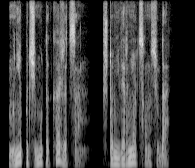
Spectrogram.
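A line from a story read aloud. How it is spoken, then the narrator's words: Medic speaking quietly. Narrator (Russian): тихонько сказал фельдшер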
